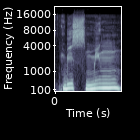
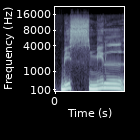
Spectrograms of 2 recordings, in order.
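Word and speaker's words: بِسْمِ: Sehingga jangan dibaca bisming ming bukan yang betul. Bismil. Bismil mil. Bedakan antara mil dengan min.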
